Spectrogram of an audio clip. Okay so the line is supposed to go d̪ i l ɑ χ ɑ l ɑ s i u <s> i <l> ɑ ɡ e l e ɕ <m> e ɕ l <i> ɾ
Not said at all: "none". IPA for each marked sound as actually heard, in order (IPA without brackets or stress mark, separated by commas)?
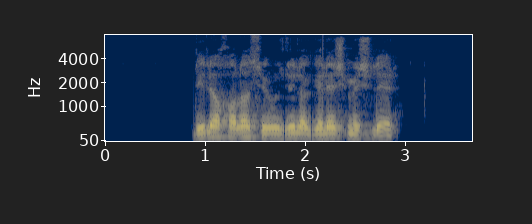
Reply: z, l, m, e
